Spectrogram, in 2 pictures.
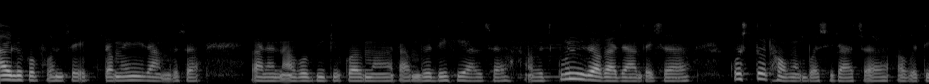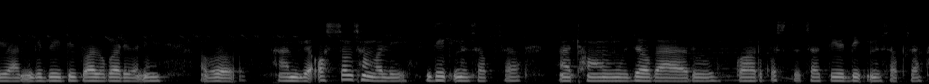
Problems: none marked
